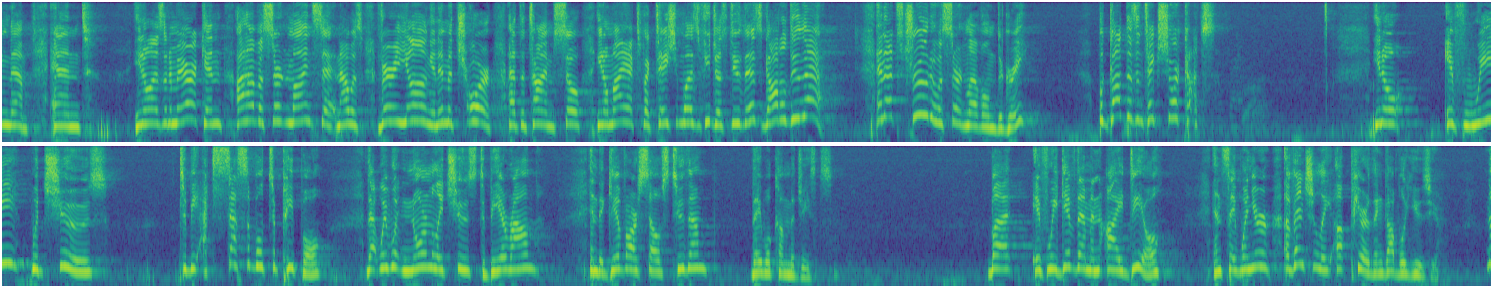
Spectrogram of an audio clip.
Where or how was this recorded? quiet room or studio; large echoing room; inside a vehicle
large echoing room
